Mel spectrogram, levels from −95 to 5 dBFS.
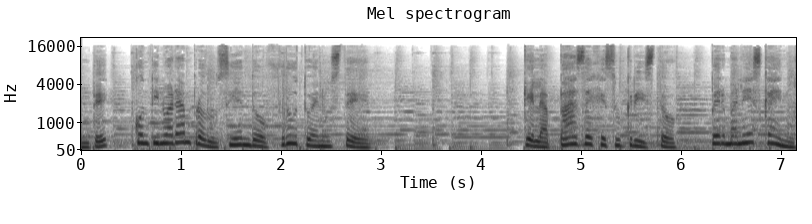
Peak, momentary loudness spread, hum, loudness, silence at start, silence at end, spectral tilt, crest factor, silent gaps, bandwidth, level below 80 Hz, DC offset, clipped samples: -2 dBFS; 18 LU; none; -16 LUFS; 0 s; 0 s; -5.5 dB/octave; 14 dB; none; 17 kHz; -42 dBFS; under 0.1%; under 0.1%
